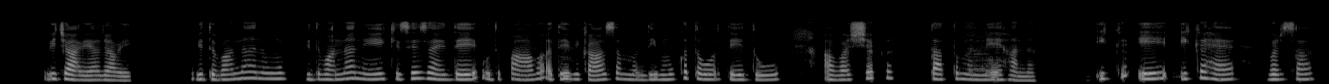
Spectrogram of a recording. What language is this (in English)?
Punjabi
